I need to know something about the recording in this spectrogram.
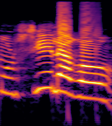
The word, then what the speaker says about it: murciélago: el maldito nos va a mostrar ahora un murciélago un murciélago una palabra larga ahora vamos al primer paso que es separar en sílabas separamos entonces por cien la go cuántas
